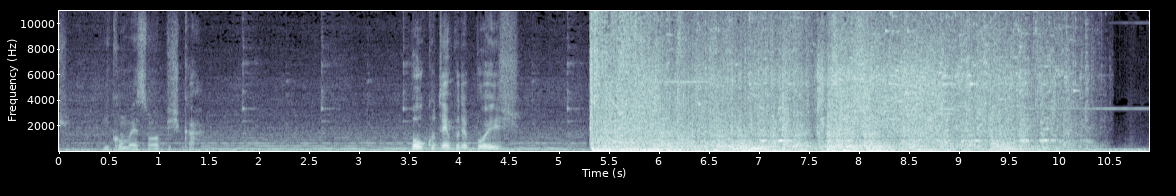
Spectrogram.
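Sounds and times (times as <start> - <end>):
speech: 0.4 - 1.9, 3.5 - 4.7
explosion blowing open the door of a base: 5.3 - 10.6.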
